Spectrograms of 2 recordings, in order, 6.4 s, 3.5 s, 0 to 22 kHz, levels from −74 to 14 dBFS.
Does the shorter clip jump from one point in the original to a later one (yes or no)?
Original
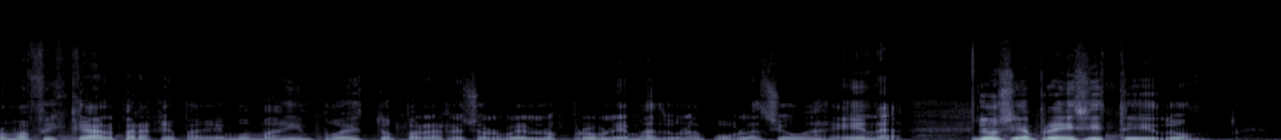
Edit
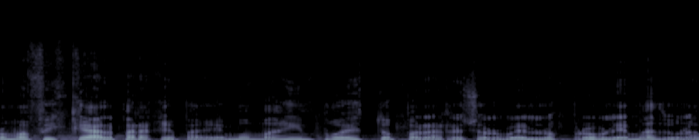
no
